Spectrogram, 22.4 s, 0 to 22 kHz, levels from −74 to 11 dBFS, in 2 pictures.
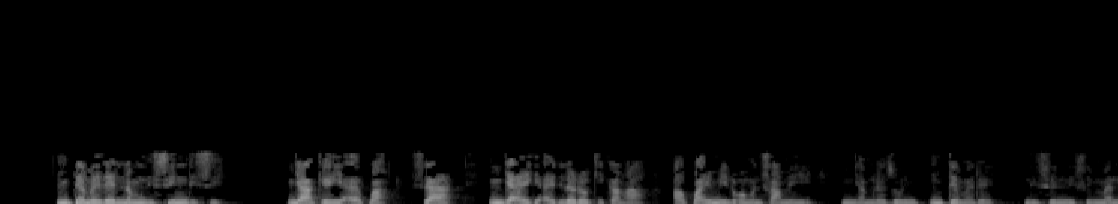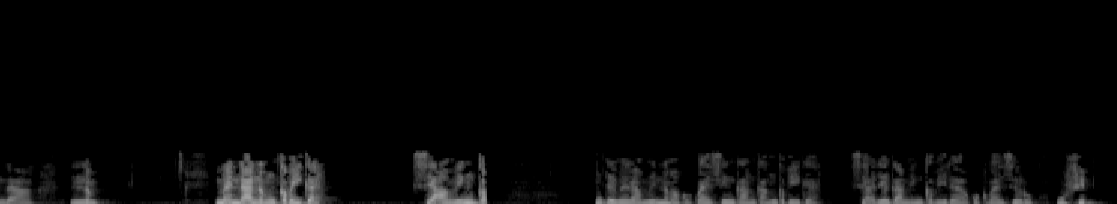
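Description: From start to end the speech has nothing above 5.6 kHz and a watery, swirling texture, likely from heavy MP3 compression at a bitrate near 16 kbps. Unlike a plain low-pass filter, weak frequency lines flicker on and off between frames, leaving chirpy s sounds and smeared onsets.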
